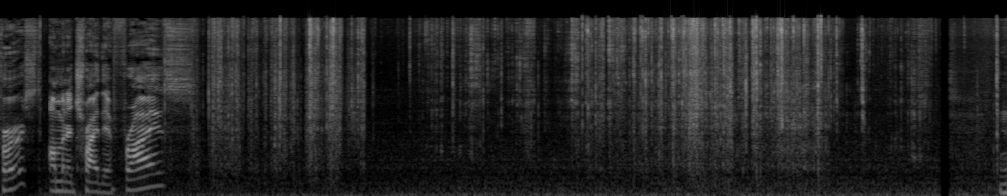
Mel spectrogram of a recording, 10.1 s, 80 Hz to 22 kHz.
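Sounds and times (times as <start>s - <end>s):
steady low hum: 0.0s - 10.0s
chewing crunchy fries: 1.9s - 9.4s.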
